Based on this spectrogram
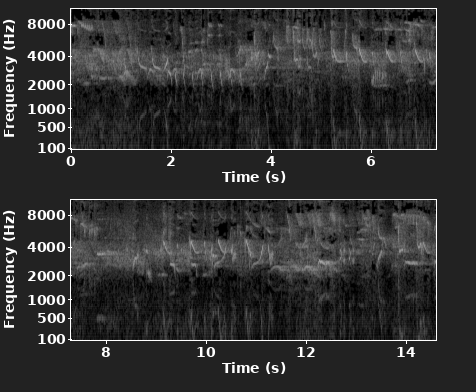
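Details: Steady dawn-chorus-like mix of many birds: bright twitters, rapid trills and thin whistled notes pile up continuously for the whole stretch, with no other sounds standing out.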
